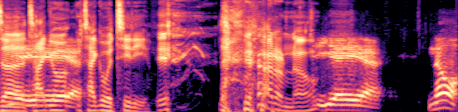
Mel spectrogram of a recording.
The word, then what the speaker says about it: Taika Waititi: Takiti Wahidi or whatever his name is. It's Taika Waititi.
